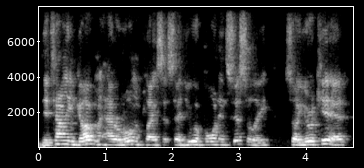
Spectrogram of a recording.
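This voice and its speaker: A man with a fairly high voice hosts a casual livestream. He reads viewer questions aloud and answers them plainly. He sounds set back from the mic in an echoey room, with clear noise in the background. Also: fairly quick. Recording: roomy, distant and noisy.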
